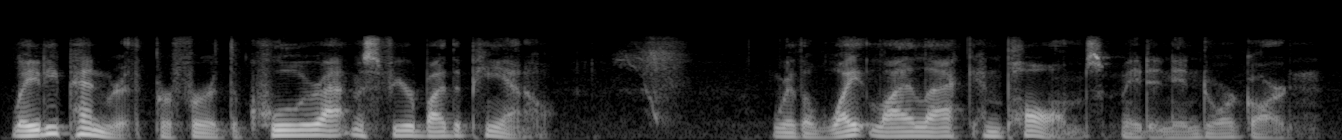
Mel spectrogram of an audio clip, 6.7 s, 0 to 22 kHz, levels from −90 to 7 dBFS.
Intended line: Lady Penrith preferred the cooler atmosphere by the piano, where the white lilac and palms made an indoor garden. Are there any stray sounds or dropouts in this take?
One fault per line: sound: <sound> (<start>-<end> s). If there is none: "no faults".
sound: sniff (3.1-3.5 s)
